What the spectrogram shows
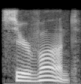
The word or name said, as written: sirvente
